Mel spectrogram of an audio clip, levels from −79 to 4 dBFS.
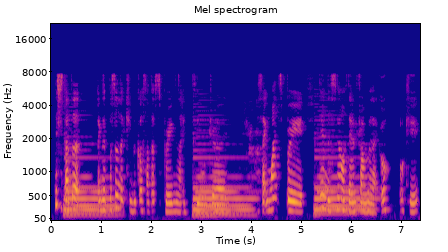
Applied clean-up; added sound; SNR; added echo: classical method Wiener filter.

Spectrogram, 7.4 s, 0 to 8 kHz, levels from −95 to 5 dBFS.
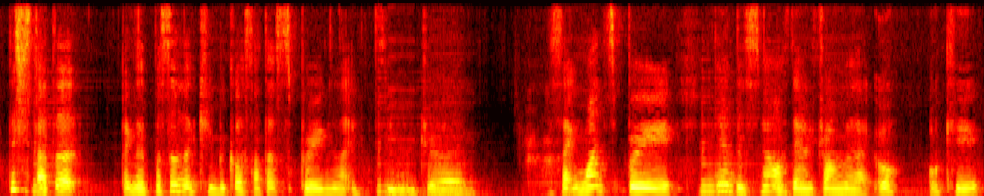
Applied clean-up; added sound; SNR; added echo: neural separator model SepFormer DNS4.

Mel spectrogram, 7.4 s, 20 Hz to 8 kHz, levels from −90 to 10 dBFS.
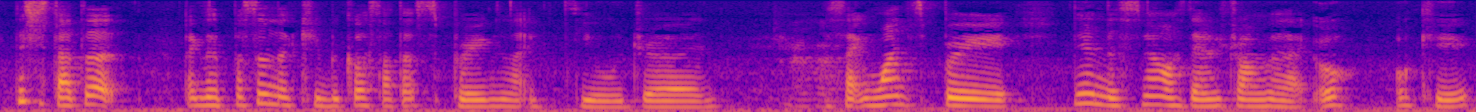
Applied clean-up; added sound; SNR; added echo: none; none; none; none.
